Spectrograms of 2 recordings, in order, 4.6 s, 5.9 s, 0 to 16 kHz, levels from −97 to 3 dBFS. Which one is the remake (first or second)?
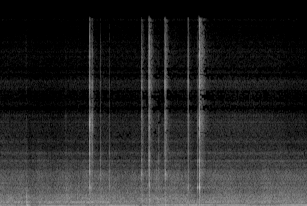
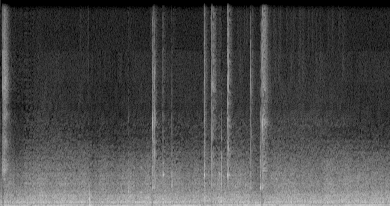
first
